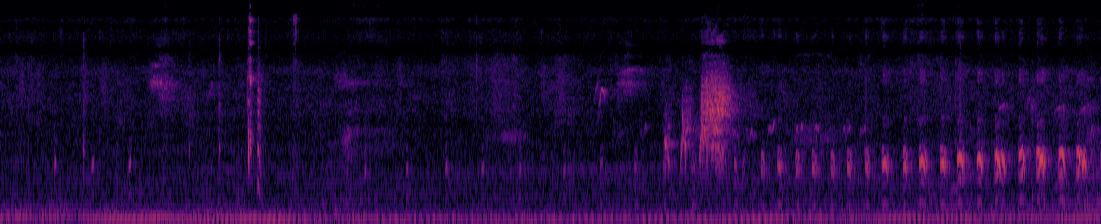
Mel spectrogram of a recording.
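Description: A black francolin gives a quickening run of harsh, clucking notes, about two or three a second, over a steady low rumble.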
